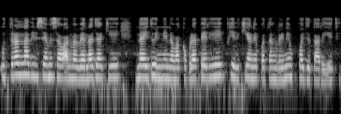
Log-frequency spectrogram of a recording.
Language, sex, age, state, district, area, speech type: Gujarati, female, 18-30, Gujarat, Ahmedabad, urban, spontaneous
